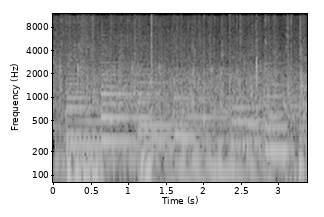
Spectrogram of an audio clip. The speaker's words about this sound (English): I'm waiting for you. Clap your hands for them as they come.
